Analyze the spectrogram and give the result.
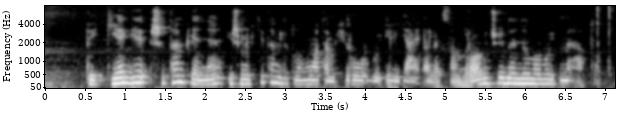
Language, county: Lithuanian, Kaunas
